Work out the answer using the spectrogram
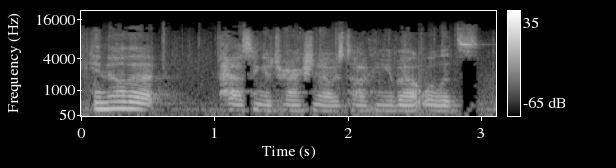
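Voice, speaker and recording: Woman playing a tough wisecracking flirt, lowish voice, noisy sitcom audio. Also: quick pace, close to an everyday voice. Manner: sassy, deadpan comebacks. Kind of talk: 1990s sitcom acting. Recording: sitcom recording with audible background noise.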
